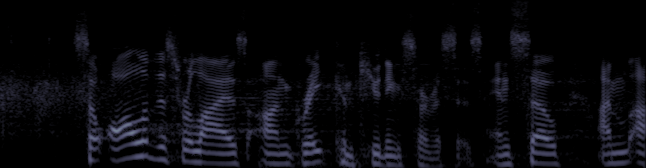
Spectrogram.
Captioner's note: applause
